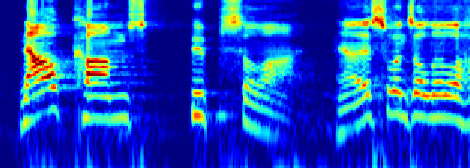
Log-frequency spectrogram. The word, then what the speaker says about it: upsilon: We get it in words like hymn, H-Y-M-N. And that upsilon is pronounced with that umlaut, U, U. It's upsilon, U.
